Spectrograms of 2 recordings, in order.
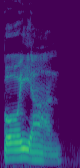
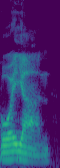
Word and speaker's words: Bojan: Real quick, what's your over under for Bojan Bogdanovic game two? Over under 17.5 points. – Wait, before you answer that, it's Bojan. – Oh, Bojan.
